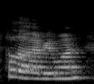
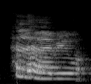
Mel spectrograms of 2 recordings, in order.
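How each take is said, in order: First: Said in the usual way. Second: Put-on a light British accent on the greeting; a half-joking British hello. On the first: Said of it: "Not really". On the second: British accent greeting her viewers. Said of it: "I said that with, like, a British accent".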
